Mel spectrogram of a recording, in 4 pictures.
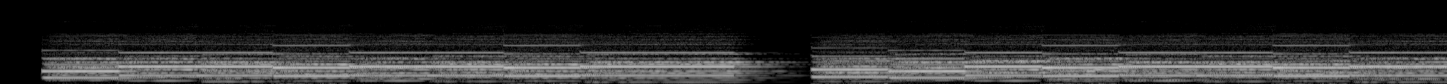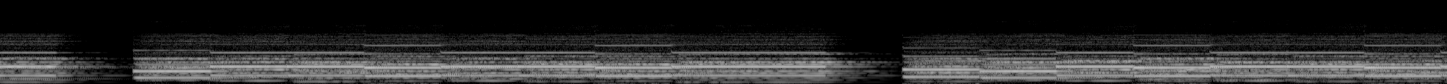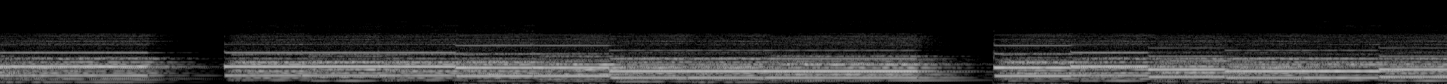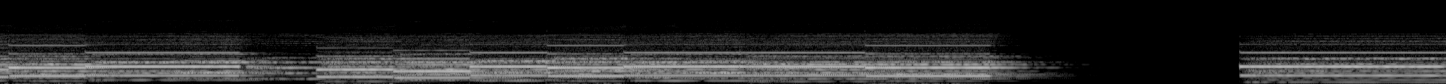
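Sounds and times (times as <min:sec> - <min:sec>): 
alto choir part practice singing: 0:00.4 - 0:54.0, 0:55.8 - 0:57.8.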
